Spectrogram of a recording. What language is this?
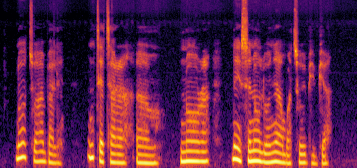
Igbo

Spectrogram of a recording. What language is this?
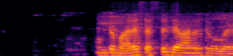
Gujarati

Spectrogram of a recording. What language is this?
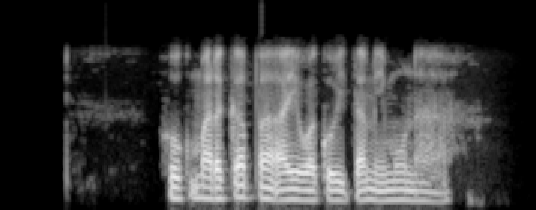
Sihuas Ancash Quechua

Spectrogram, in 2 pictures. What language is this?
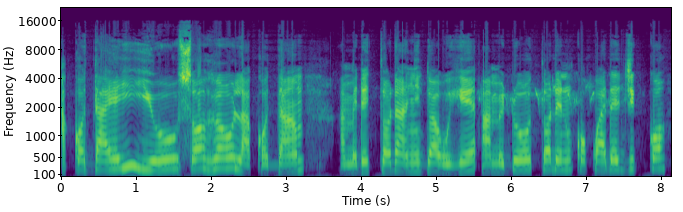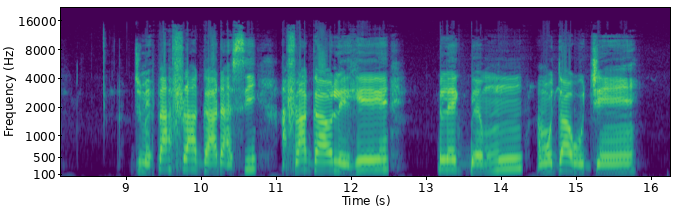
Ewe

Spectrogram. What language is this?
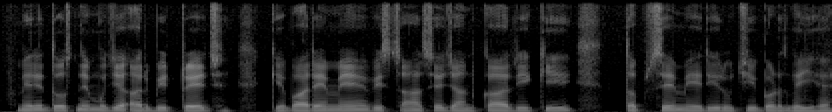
Hindi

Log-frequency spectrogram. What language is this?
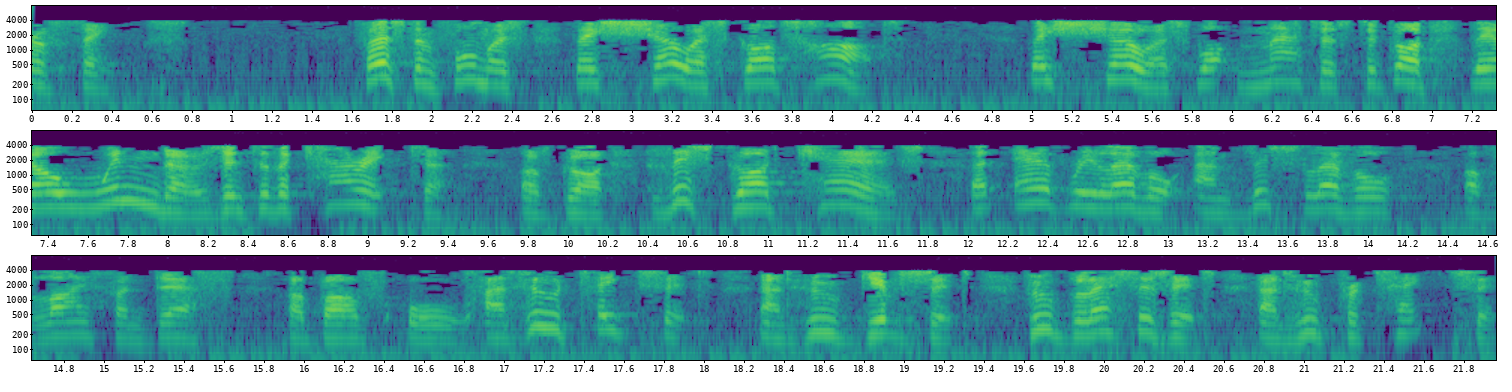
English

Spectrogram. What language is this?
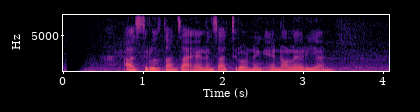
Javanese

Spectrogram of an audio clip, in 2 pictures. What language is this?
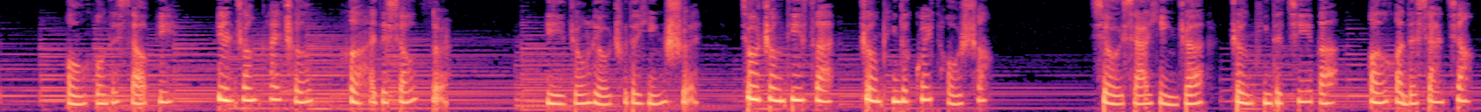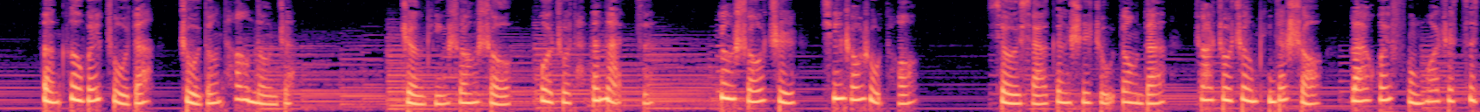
Chinese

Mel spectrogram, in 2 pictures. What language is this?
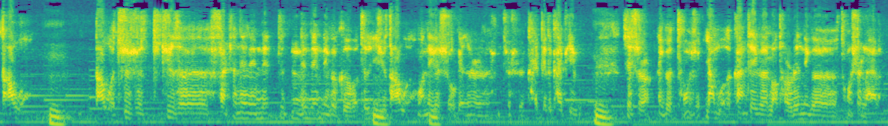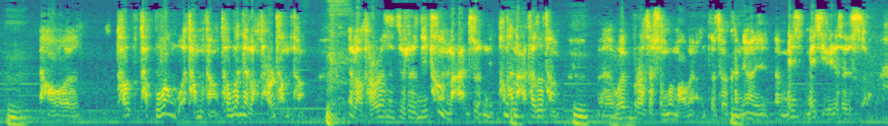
Chinese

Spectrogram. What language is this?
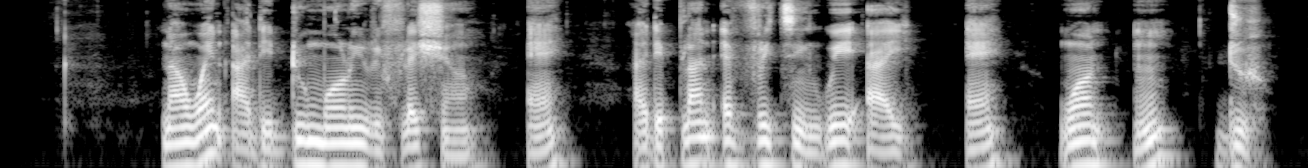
Nigerian Pidgin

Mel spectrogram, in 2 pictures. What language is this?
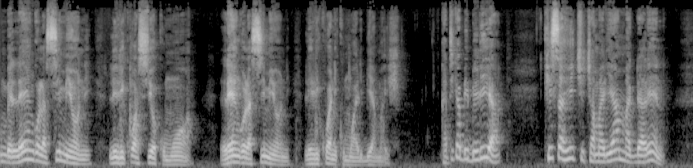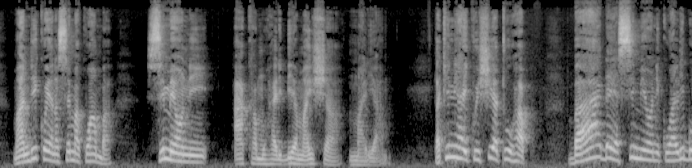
Swahili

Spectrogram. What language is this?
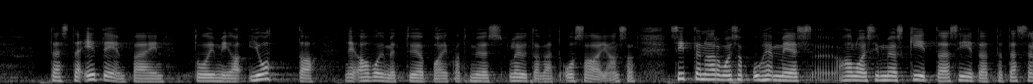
Finnish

